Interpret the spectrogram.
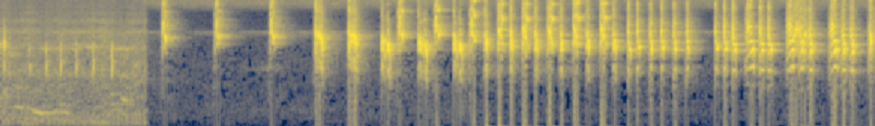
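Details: Singing male long-tailed shrike with varied phrases, recorded as a lure: after a faint opening, sharp chirps and squawky notes come singly at first, then in quickening, crowded bursts.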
